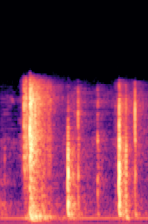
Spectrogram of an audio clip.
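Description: A door opens for a visitor with a cluster of sharp clunks and rattles, a heavy latch clack first and then several lighter knocks and clicks at uneven intervals. No voices are heard.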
